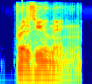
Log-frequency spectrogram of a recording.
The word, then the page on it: presuming: British English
